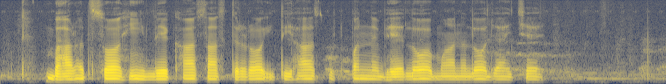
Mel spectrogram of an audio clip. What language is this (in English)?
Maithili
